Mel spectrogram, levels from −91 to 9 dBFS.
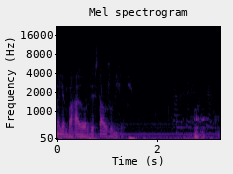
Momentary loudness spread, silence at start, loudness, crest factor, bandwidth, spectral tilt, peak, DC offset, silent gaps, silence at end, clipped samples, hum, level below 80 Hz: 16 LU; 0 s; -55 LUFS; 18 dB; 12 kHz; -7 dB/octave; -36 dBFS; under 0.1%; none; 0 s; under 0.1%; none; -62 dBFS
